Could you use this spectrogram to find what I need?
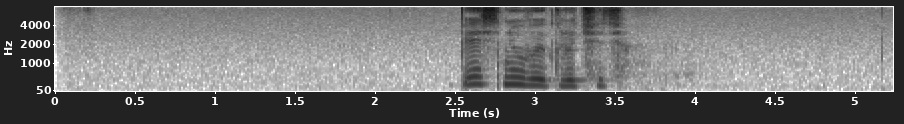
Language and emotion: Russian, neutral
